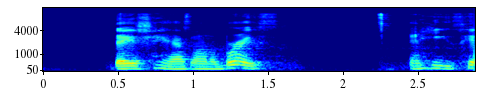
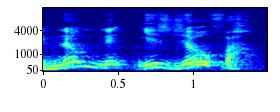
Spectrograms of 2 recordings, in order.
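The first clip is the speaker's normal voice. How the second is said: louder, a bit higher retort; mock accusation; 4 semitones higher, 3 dB louder than usual. Wife blaming Nate for the hot tub, mock angry retort. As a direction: throw the blame right back.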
